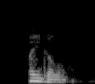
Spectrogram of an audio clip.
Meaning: 1. A graven image or representation of anything that is revered, or believed to convey spiritual power 2. A cultural icon, or especially popular person
- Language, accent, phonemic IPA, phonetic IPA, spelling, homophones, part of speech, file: English, Southern England, /ˈaɪ.dl̩/, [ˈaɪ.dl̩], idol, idle, noun, LL-Q1860 (eng)-idol.wav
